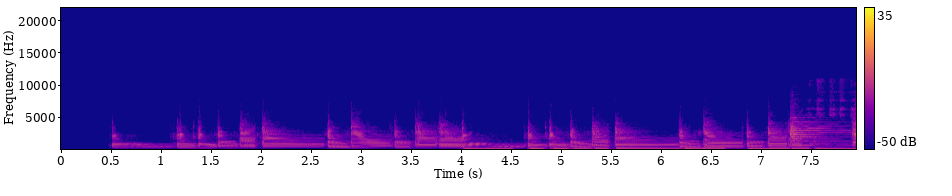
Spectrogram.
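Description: A pop song plays over a stadium PA system, starting with bright, rhythmic piano-like chords before a deep bass line joins halfway through. The music is steady and fairly loud, with no talking.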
